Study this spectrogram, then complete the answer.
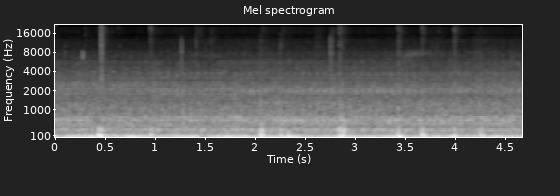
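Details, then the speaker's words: Ventura bus 1464 recorded from inside while running: a dull, low, somewhat uneven clicking about twice a second over the diesel rumble, likened to the bus on route 901; source not identified. "so choppy was just saying that this bath sounds a bit like the 901 because it's got this Clickety noise you hear that the Clickety"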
